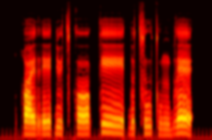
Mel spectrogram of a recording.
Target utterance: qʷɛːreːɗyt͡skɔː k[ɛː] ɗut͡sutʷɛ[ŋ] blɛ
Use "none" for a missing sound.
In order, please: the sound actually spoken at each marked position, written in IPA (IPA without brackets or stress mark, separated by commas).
eː, ŋ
